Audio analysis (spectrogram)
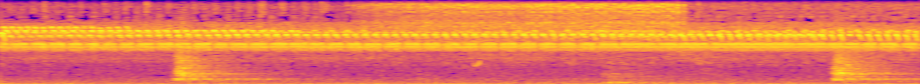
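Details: ['Evening crickets on an old family farm with a rusty, broken windmill: a steady, high, shimmering trill chorus runs throughout, broken by occasional creaking clanks from the windmill.']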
